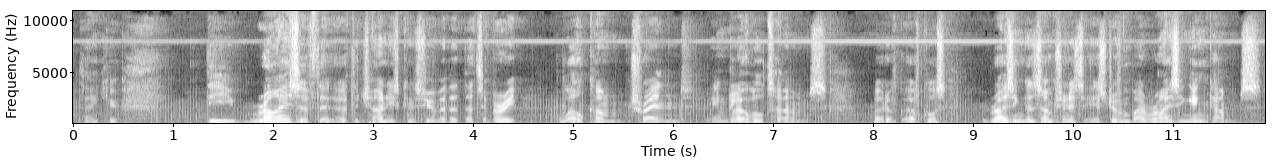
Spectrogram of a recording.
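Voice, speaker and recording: A man moderating a conference panel, posing questions in a measured way with pauses mid-phrase. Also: lowish voice, a little mellow. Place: conference stage, indoors. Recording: faintly noisy conference hall microphone.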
